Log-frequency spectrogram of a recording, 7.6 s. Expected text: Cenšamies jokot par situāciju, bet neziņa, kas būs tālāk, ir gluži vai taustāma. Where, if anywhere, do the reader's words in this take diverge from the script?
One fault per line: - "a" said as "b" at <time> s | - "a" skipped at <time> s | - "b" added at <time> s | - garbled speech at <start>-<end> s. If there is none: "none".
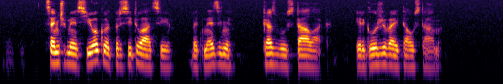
none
